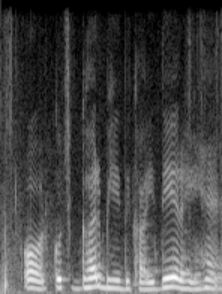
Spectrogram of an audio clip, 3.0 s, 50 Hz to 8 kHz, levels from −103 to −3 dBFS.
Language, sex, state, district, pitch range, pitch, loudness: Hindi, female, Himachal Pradesh, Shimla, 205-235 Hz, 225 Hz, -15 LUFS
